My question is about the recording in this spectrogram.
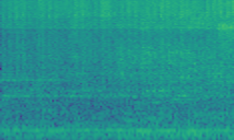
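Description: Steady low hum of shop background noise, with no distinct events.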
